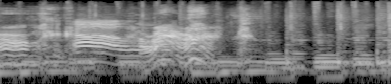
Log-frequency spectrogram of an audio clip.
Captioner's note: growling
